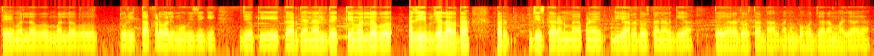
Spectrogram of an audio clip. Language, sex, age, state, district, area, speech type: Punjabi, male, 18-30, Punjab, Shaheed Bhagat Singh Nagar, urban, spontaneous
